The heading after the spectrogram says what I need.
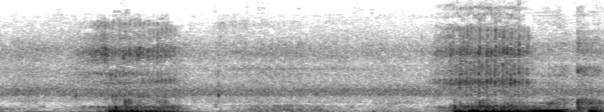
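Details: Snoring from a sleeping pregnant Cane Corso female carrying puppies: two low, rattling snores with quiet breathing between them.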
